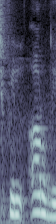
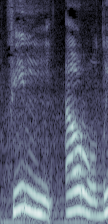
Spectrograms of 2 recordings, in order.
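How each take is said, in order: First: "في الأرض" quick and casual, unstretched; wrong clipped form. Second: "في الأرض" slow, with a full heavy r and d; correct recited form. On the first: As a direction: rush "في الأرض" as the mistake. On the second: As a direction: stretch "في الأرض" as a careful model. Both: Shown as a demonstration. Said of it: "مش".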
